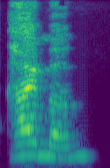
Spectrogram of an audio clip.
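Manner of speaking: lightly imitated child greeting mom; Ryan. Host guessing how Ryan says it, light imitation. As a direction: give a slight put-on voice, as he'd say it. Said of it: "he's probably like this".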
